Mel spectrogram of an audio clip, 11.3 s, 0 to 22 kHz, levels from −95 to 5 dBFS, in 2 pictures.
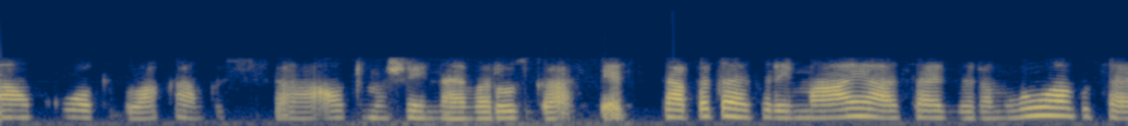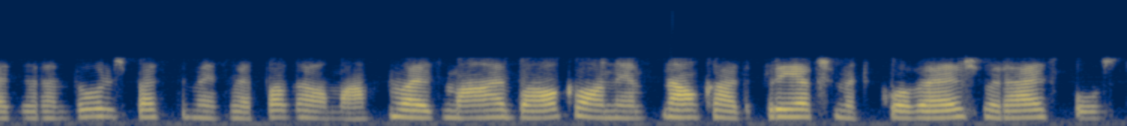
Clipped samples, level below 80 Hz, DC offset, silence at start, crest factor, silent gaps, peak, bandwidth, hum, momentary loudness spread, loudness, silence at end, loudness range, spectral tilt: under 0.1%; -60 dBFS; under 0.1%; 0 s; 20 dB; none; 0 dBFS; 4.1 kHz; none; 11 LU; -21 LUFS; 0.1 s; 4 LU; -9 dB/octave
